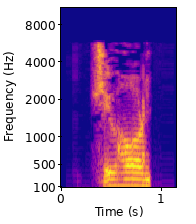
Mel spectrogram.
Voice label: "shoehorn", English; nouns

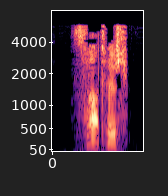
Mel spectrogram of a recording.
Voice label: "sottish", english; adjectives

